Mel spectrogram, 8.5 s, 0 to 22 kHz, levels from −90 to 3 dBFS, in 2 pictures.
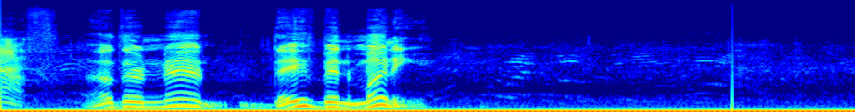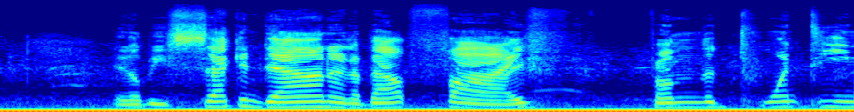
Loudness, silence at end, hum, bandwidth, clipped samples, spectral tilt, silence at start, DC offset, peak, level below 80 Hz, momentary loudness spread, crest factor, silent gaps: -33 LUFS; 0 s; none; 8 kHz; under 0.1%; -4.5 dB/octave; 0 s; under 0.1%; -10 dBFS; -24 dBFS; 10 LU; 12 dB; none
